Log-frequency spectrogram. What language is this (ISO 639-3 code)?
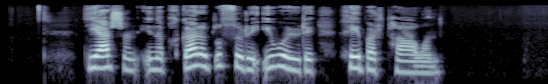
abk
